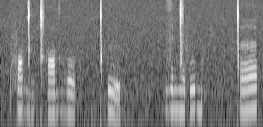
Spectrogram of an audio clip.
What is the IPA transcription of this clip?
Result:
f ɒ ɡ͡ǀ ɜ ǀʰ ɒ dʱ o | ǀʰ ɯ | z ɪ ŋ͡ǀ ɪ f u b | ǀ ɜ

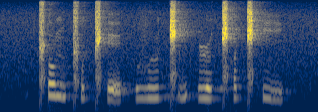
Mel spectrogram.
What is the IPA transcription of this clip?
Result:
ǁ o ŋ ǁ u ǁʰ e | v ɯː ɡ͡ǁ i | ɭ ɯ ǁʰ ʌ ǁʰ iː

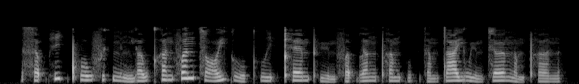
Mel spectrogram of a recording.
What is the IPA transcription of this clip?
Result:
s ɐ˨ p̚ h iː˥ k̚ pʰ o˧ w f ɪ˧ k̚ ŋ ɪ˨˩ ŋ j ɐ˨˥ w kʰ ɐ˧ n f ɐ˥ n t͡s ɔː˨˥ j k uː˨˩ kʷʰ iː˨ t̚ pʰ ɛː˧ m pʰ yː˨˩ m f ɐ˨ p̚ l ɐ˧ ŋ pʰ ɐ˧ m kʷ ɐ˨ k̚ s ɐ˨ m t̪ aː˧ j w yː˨˩ m t͡s œː˧ ŋ ɐ˨˩ m pʰ ɐ˨ n

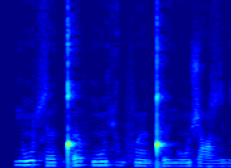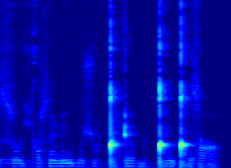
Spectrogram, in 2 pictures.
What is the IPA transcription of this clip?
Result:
j õ ɬ ɛ ǃʼ ɛ f õ ɕ u f ɛ̃ ǃʼ e j õ ʃ ɑ ɮ i ɮ ɵ ç ɔ ɬ ɛ̃ ɳ ĩ p o ʃ u ɡ͡ǃ ɛ ʈ ø b ʉ ɡ͡ǃ ɛ̃ ɡ͡ǃ e ɮ ɑ

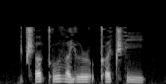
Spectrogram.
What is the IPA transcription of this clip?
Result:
t͡ʃʼ ʌ kʼ u ð ʌ j ɯ ɹ o̰ kʼ ʌ t͡ʃʼ i

